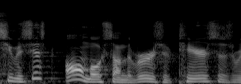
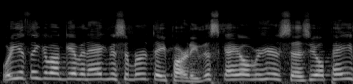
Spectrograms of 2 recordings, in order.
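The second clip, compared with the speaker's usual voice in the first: higher, louder call across the diner; yelling to wife; 14 semitones higher, 7 dB louder than usual. Retold or imitated. Counter guy calls out to his wife, loud and high. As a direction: shout it back to the kitchen. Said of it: "the guy behind the counter yells to his wife".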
